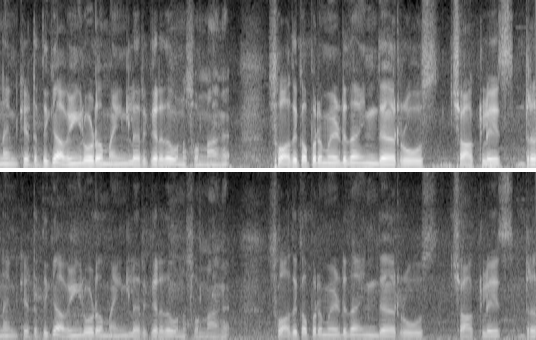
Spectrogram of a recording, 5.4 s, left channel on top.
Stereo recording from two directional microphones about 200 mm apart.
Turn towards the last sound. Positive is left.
turn(degrees=45)  # may be behind; listen again after turning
